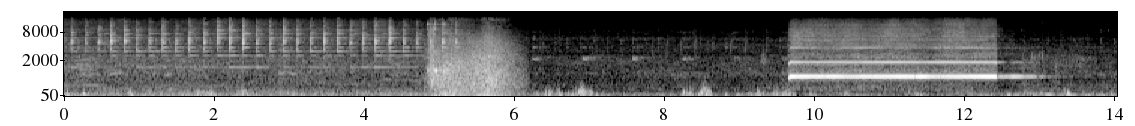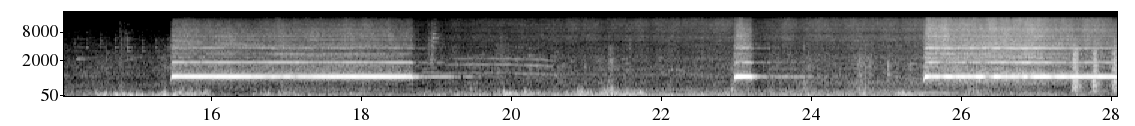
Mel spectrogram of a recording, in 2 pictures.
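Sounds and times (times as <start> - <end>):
train whistle blasts: 9.6 - 13.2, 15.4 - 20.8, 22.9 - 24.0, 25.5 - 28.0.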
